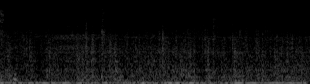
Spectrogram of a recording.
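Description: Rain falls as a steady, soft hiss with faint scattered patters, over a low continuous rumble. No one speaks.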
